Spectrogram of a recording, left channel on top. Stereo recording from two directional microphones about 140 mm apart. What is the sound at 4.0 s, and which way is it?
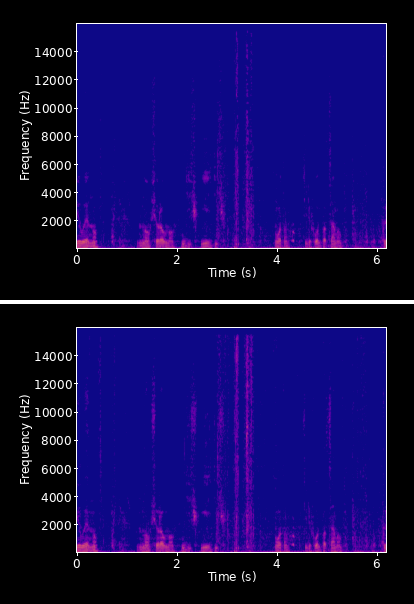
Speech, centre (ahead or behind).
